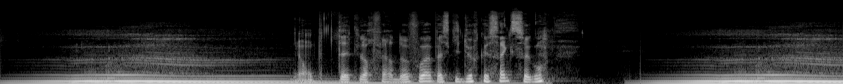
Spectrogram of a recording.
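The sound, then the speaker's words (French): A loud drone of a passing engine, played to demonstrate the Doppler pitch shift, with a steady humming pitch, breaks off while a person speaks, then returns for a few more seconds. “C'est ce phénomène qui, par exemple, modifie le son d'une source en mouvement comme la sirène d'une ambulance ou le moteur d'une voiture”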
